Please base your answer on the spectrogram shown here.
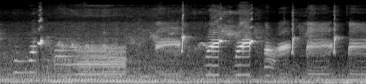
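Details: Javan myna giving a mblegedeg-style song used to prompt silent mynas to sing: harsh buzzy harmonic notes, a held flat tone, then quick squeaky upslurred chirps, over a steady low hum.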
